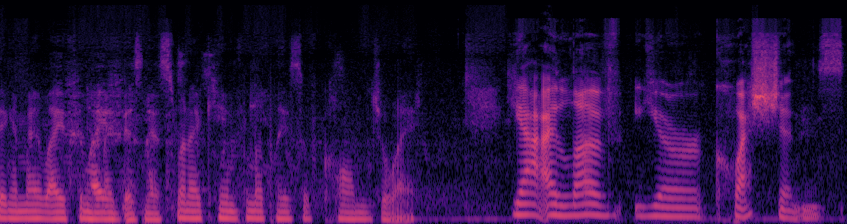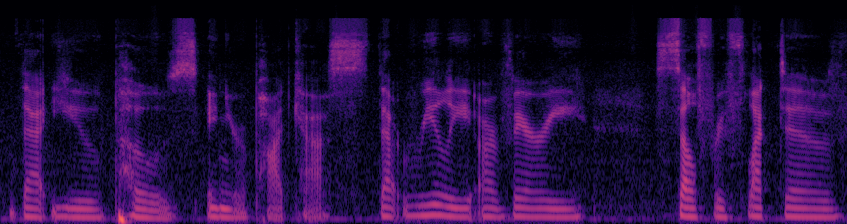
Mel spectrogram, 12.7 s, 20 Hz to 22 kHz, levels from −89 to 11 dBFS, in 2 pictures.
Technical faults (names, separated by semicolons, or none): echo leak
